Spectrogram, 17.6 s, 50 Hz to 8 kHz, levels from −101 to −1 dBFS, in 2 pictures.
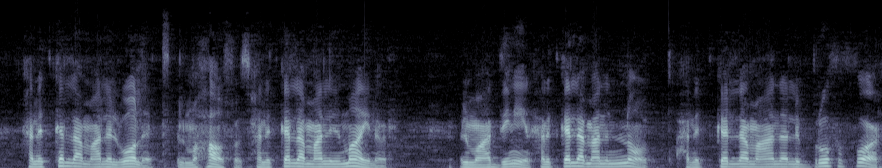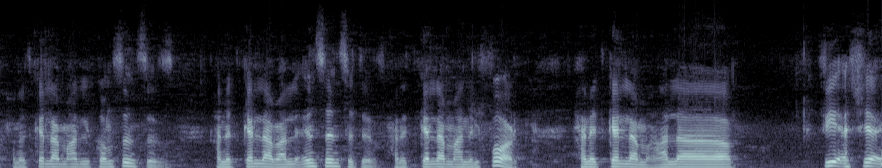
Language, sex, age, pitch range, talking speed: Arabic, male, 30-49, 100-145 Hz, 105 wpm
